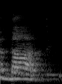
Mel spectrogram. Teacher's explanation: दांत, इसे बोलने में हमें ज्यादा प्रेशर नहीं देना पड़ा, क्योंकि इसे हम मुंह और नाक दोनों की सहायता से इसे बोल रहे हैं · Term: चंद्र बिंदु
